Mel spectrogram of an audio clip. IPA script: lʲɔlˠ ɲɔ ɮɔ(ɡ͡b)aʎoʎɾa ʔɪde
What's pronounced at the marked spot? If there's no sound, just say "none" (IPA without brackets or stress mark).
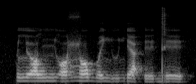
b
